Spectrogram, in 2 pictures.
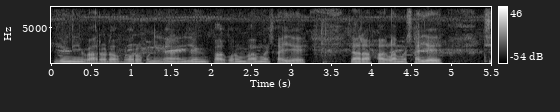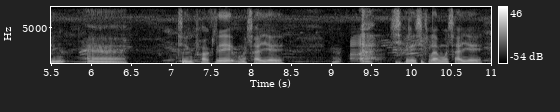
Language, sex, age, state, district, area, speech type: Bodo, male, 60+, Assam, Chirang, rural, spontaneous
